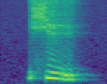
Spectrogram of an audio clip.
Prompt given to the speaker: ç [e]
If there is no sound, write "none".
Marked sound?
i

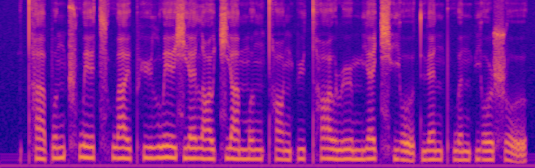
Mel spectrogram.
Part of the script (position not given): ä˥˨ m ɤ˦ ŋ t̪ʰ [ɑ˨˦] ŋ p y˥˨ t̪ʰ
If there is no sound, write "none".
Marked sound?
ɑ˨˦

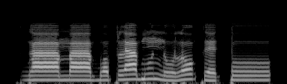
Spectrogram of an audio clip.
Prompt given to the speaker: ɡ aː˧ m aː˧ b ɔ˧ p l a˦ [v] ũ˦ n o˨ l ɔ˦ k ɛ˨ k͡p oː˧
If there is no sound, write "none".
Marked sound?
b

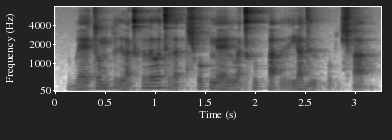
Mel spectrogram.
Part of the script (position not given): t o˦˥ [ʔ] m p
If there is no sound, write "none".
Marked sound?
none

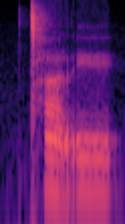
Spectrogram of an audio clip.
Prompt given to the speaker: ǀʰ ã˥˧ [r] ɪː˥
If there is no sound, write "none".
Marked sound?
r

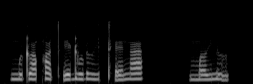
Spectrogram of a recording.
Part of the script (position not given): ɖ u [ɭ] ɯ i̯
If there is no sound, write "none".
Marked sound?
ɽ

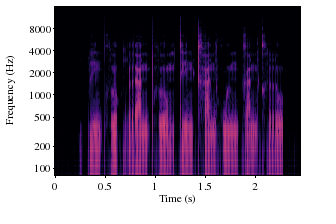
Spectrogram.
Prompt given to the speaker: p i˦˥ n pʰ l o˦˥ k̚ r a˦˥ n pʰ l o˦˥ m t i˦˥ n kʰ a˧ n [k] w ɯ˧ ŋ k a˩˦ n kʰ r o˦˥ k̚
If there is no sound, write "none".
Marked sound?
k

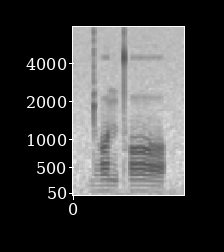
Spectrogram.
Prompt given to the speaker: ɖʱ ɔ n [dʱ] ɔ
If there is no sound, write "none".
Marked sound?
tʰ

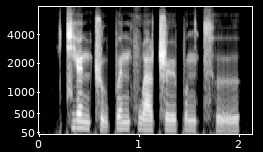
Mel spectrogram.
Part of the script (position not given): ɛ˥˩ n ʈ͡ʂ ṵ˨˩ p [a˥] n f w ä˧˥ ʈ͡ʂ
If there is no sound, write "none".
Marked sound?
ə˥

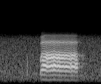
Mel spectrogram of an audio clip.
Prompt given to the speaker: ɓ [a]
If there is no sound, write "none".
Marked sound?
a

